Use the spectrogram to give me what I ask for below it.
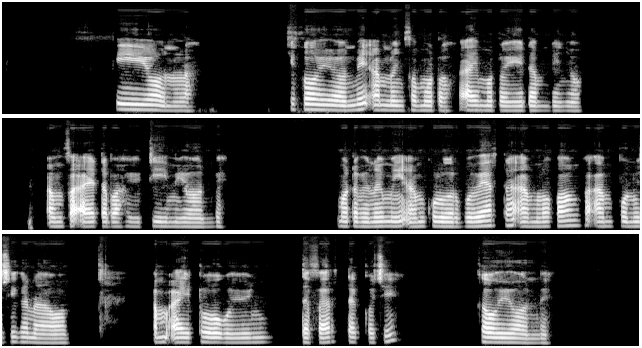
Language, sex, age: Wolof, female, 25-35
